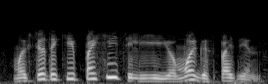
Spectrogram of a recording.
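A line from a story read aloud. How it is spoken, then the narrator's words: Exclaimed. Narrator (Russian): воскликнул Джек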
